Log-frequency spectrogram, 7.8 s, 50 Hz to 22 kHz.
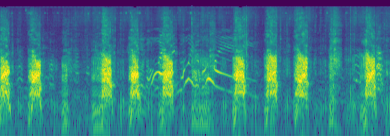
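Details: Achilles the Bandog, 4.5 years old, training on 25 August 2014 to build up strong barks: steady deep barks at half-second intervals, broken briefly by a handler's voice.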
